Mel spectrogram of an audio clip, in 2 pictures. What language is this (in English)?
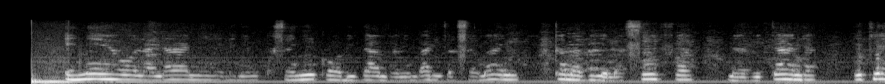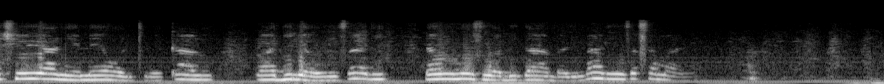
Swahili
